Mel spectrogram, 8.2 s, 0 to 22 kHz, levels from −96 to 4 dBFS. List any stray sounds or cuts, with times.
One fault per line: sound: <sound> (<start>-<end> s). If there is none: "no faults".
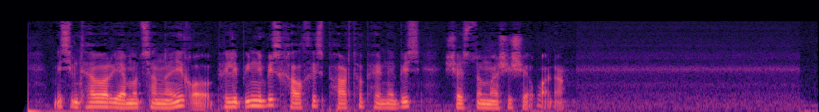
no faults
